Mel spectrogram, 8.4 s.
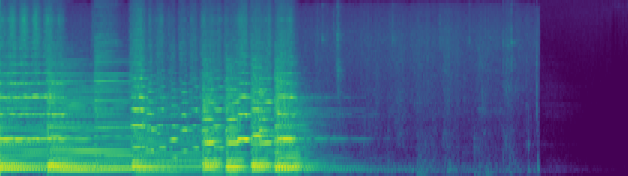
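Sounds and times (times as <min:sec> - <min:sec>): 
flute playing a jig: 0:00.0 - 0:05.0
harp playing a jig: 0:00.0 - 0:05.0.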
